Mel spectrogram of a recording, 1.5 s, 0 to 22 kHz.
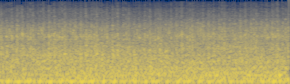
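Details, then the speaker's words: RAM 3500 dually diesel at a dealer auction, low on fuel, started to check blow-by: steady, even low diesel rumble with a regular idle beat and no knocks or misses; healthy idle, no blow-by. "Sounds good though, doesn't it? If you can even hear me."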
